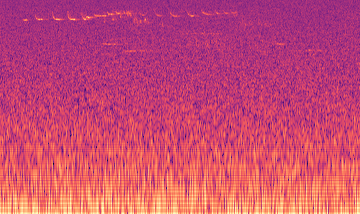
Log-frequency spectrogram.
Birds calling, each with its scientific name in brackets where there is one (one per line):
Mountain Chickadee (Poecile gambeli)
Golden-crowned Kinglet (Regulus satrapa)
